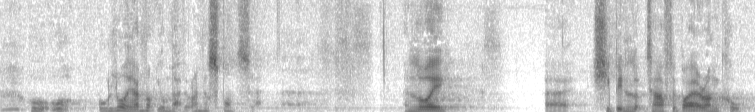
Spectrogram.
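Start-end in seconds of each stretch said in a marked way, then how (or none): 0.0-2.6 put-on soft, very middle-class English accent. Retelling a girl meeting her sponsor, speaking in a very middle-class English voice. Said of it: "in a very middle-class English way".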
